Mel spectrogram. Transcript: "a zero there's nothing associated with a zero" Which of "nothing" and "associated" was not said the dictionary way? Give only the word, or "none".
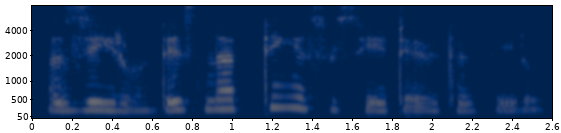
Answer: nothing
